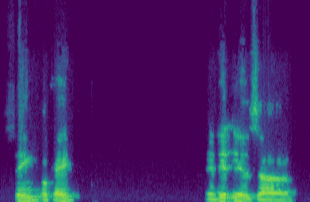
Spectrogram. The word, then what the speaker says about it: CING: and I don't mean I don't mean sing as in sing I mean c i n g pronouncing it sing okay and it is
